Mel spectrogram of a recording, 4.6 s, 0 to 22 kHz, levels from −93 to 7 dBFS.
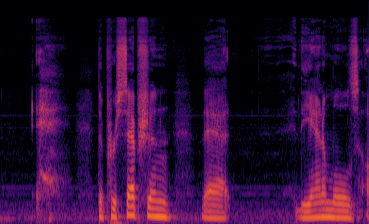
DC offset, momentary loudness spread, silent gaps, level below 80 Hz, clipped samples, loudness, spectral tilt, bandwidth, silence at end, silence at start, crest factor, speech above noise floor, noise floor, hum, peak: under 0.1%; 17 LU; none; -60 dBFS; under 0.1%; -31 LUFS; -5 dB/octave; 16 kHz; 0 s; 0 s; 20 dB; 32 dB; -61 dBFS; none; -14 dBFS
